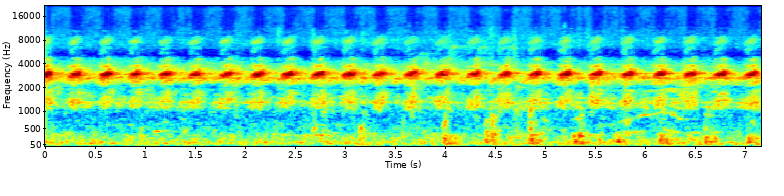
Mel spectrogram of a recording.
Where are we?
in a park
